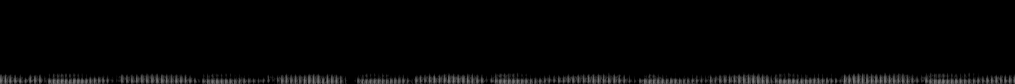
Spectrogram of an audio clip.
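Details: A cat purrs continuously at close range, its deep fluttering drone rising and falling with each inhale and exhale in regular segments of about a second.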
